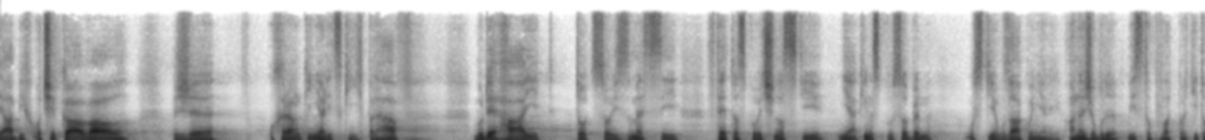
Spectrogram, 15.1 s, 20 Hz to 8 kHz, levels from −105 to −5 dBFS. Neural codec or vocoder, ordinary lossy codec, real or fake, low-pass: codec, 24 kHz, 0.5 kbps, DualCodec; MP3, 48 kbps; fake; 7.2 kHz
